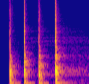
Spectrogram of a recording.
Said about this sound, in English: And then I took a big breath and I knocked on the door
